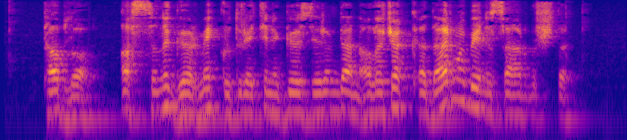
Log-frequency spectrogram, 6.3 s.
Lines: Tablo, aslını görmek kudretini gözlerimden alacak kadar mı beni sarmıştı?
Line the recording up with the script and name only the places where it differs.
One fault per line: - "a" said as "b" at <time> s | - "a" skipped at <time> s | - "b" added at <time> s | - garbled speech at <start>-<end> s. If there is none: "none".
none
